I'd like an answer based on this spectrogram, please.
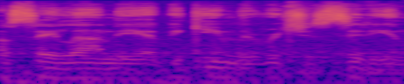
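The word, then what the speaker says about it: Caelondia: hammer it's it's pronounced it's weird because it's pronounced seylandia so technically it should be sail hammer unless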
